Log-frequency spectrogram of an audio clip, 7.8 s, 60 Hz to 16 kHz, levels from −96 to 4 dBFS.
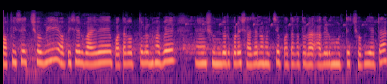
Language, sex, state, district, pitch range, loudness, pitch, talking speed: Bengali, female, West Bengal, Malda, 235-255 Hz, -23 LUFS, 240 Hz, 155 wpm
